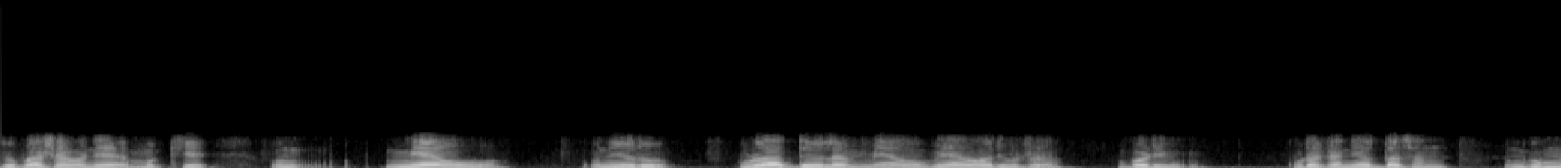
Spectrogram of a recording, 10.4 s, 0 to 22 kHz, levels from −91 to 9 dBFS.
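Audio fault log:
Throughout, Opus compression: the encoder was likely running in its speech (SILK) mode at a very low rate, which fits a bitrate of around 12 kbps, with the band cut to narrowband. Nothing is heard above 4.4 kHz, so the speech sounds muffled and boxed-in, with no air or sibilant detail. The heavy coding damage also gives the speech a hoarse, rough edge, as the codec approximates it with few bits.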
